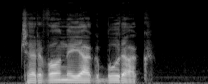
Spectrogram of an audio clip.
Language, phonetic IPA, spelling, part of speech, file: Polish, [t͡ʃɛrˈvɔ̃nɨ ˈjaɡ ˈburak], czerwony jak burak, adjectival phrase, Pl-czerwony jak burak.ogg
